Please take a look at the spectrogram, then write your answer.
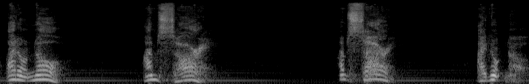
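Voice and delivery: soft, hushed i don't know, i'm sorry; gentle condolence. Shown as a demonstration. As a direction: say it softly to the grieving family. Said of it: "right there to say".

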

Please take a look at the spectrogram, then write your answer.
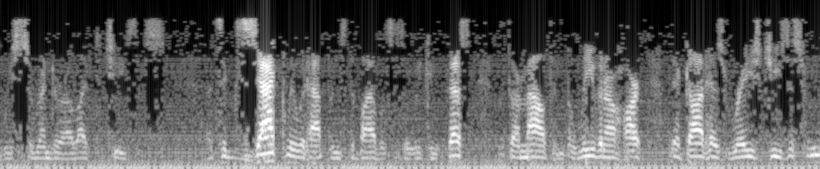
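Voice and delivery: very quiet, intimate sermon; hushed preaching. Acted. Pastor quietly telling listeners of salvation, hushed. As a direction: lean in and speak softly.

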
